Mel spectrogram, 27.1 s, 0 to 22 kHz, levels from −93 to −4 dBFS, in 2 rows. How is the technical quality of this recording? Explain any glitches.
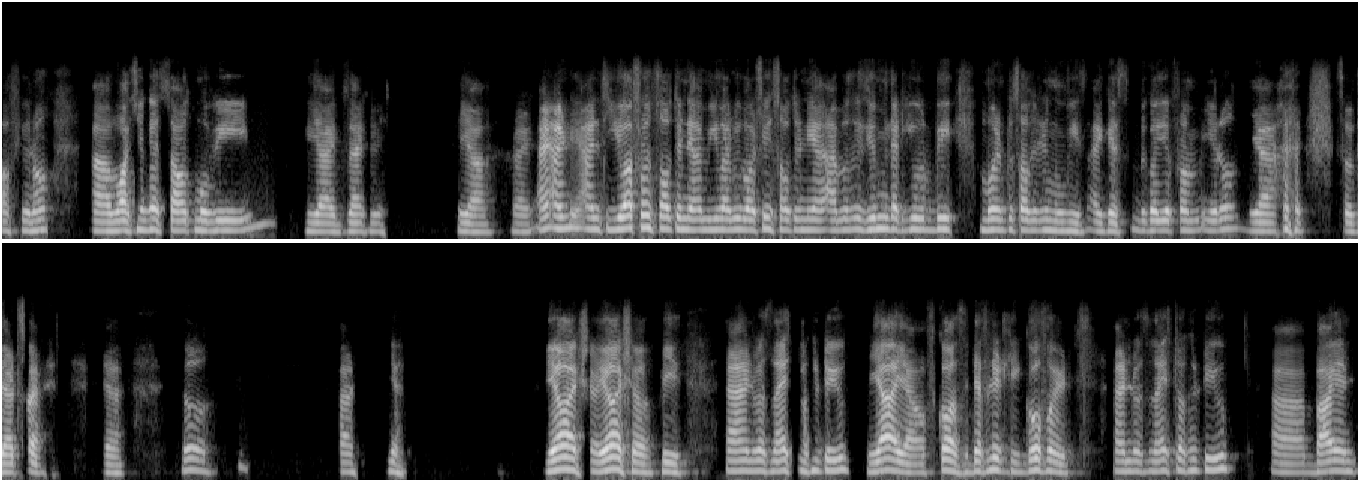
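The technical quality is poor: heavy Opus voice compression degrades the entire recording, from start to finish.

Throughout, the speech sounds muffled, hoarse and faintly robotic. The linear-prediction coder rebuilds each short frame from a filter and coarsely quantised excitation, which fits a bitrate near 10 kbps. A spectrogram shows content ending sharply at 8 kHz, with smeared, grainy harmonics.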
